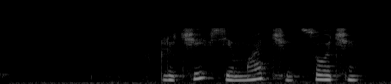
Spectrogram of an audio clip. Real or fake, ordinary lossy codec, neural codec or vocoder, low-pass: real; none; none; 5.4 kHz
